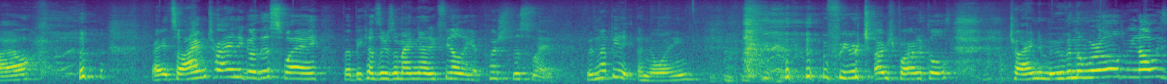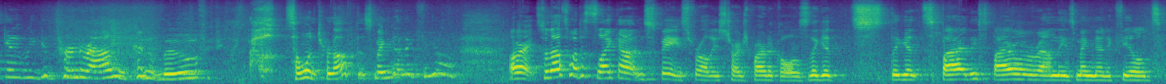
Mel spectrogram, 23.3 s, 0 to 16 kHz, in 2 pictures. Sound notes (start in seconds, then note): 7.1 laughs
